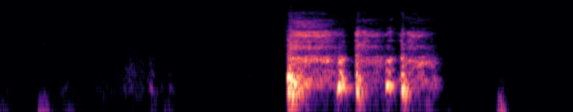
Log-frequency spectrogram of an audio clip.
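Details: Short burst of three to four harsh, wet coughs run together, then a brief breath; ordinary cough during illness in an adult speaking live.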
